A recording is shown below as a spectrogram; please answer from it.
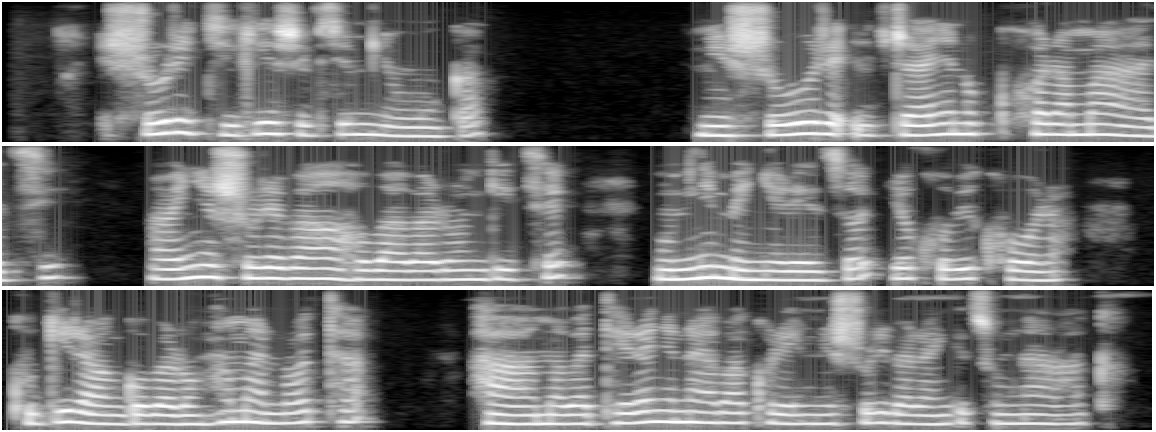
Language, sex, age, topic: Rundi, male, 18-24, education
